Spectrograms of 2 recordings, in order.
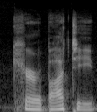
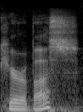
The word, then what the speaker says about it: Kiribati: And if people have seen the word, it looks like Kiribati, but I guess it's pronounced Kiribus. Is that correct? – That's right. Yeah, depending on the accent, Kiribus or Kiribus or Kiribati.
